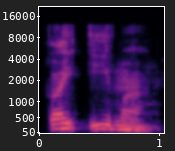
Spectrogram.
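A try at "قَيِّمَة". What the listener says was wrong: আবার কই ই মাহ তাড়াতাড়ি বলতে হবে, টান দেওয়া যাবে না। ফিহা কুতুবুন কাইয়িমাহ।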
